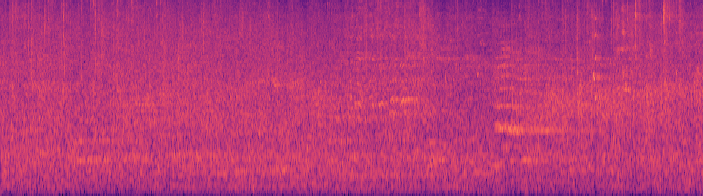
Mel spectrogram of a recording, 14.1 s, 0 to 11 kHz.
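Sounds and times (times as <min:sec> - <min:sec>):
crowd murmur in a large hall: 0:00.0 - 0:14.0.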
